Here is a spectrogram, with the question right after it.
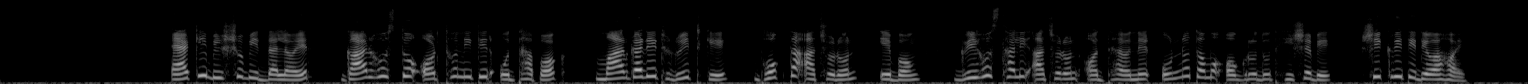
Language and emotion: Bengali, neutral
